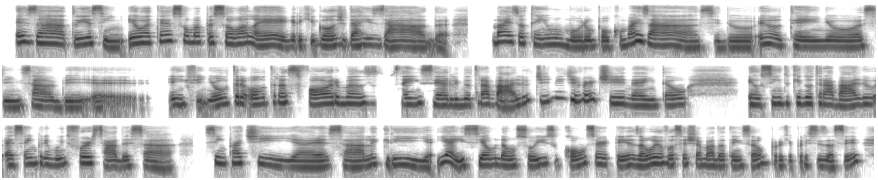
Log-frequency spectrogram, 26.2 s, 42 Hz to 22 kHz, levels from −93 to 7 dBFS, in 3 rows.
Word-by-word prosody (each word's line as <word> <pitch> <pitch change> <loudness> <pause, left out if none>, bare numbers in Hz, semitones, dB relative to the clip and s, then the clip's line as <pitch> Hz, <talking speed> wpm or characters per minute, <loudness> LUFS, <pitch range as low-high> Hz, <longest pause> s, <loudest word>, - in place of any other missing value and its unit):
Exato, 220 -6 +2
e, 195 - +1
assim, 155 -11 +1
eu 215 +4 +3
até 270 +5 0
sou 275 -3 +5
uma 245 0 -1
pessoa 220 -3 +4
alegre, 170 -7 +1
que 155 - -6
gosta 165 0 +1
de 165 - -5
dar 170 - +2
risada, 150 -6 -2 0.4
mas 255 +1 +1
eu 220 - 0
tenho 190 -3 -5
um 200 - -2
humor 150 -5 -1
um 150 - -1
pouco 145 +1 -4
mais 275 - +3
ácido. 140 -6 -1
Eu 195 -3 -2
tenho, 150 -2 -1
assim, 145 -2 0
sabe, 150 -4 -1
eh, - - -7 0.2
enfim 185 -4 -3
outra 210 +5 +1
outras 215 +5 +1
formas 215 +2 +1 0.2
sem 195 +2 -2
ser 210 -5 +2
ali 175 -1 -1
no 180 +1 -3
trabalho, 200 - +1
de 260 -4 -3
me 395 -1 -6
divertir, 285 - +1
né. 170 -2 -1
Então, 175 +3 -3 0.6
eu 195 -1 0
sinto 215 +3 +3
que, 215 +1 -3
no 215 0 +1
trabalho, 190 -1 0
é 180 - +1
sempre 200 +3 +2
muito 185 +4 -3
forçada 200 -11 +1
essa 145 -6 -1 0.3
simpatia, 210 -9 -1
essa 145 +1 +1
alegria. 175 -4 -2
E 245 - 0
aí, 250 -11 +4
se 170 +3 +2
eu 180 0 +2
não 170 -2 0
sou 165 -2 +2
isso, 205 +4 -2
com 160 +6 0
certeza, 185 -6 +1
ou 185 - +3
eu 215 0 +2
vou 180 - 0
ser 190 +1 +1
chamado 175 -4 -1
atenção, 160 +3 -1
porque 160 -8 -7
precisa 160 -1 -2
ser, 155 - +2
180 Hz, 165 wpm, -23 LUFS, 155-215 Hz, 0.6 s, sou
